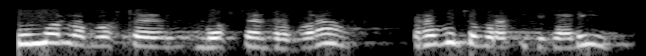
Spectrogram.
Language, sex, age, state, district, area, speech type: Odia, male, 45-60, Odisha, Nabarangpur, rural, conversation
